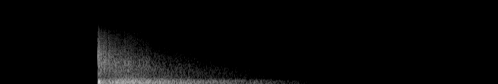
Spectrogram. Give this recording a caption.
Synthesized Explosion 01
Synthesized using a Korg microKorg
dynamite, explode, explosion, grenade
